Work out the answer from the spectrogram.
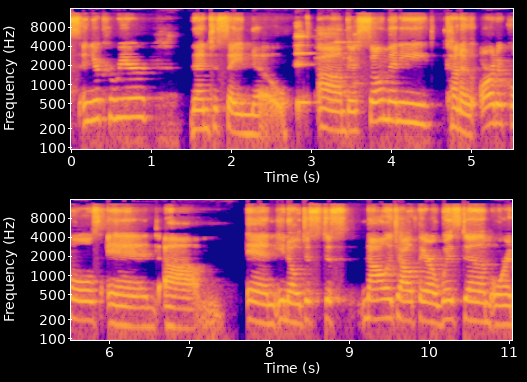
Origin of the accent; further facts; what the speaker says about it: New York City, New York, United States; moved away; also born or lived in Houston, Texas / Baton Rouge, Louisiana; I'm a girl from Brooklyn, New York.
